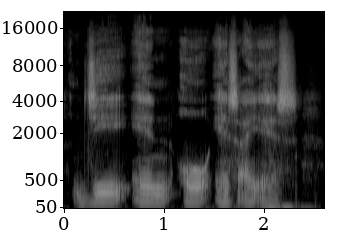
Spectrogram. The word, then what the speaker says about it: gnosis: Griego nga pulong na gnosis, gnosis, silent G na.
